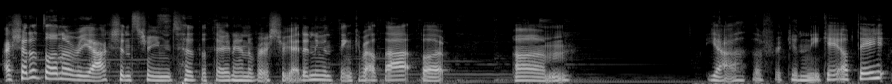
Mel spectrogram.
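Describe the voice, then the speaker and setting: A young woman streamer from Texas chats casually to her live chat, rambling and correcting herself, her voice congested, nasal and creaky. She speaks at a moderate pace in a medium pitch over soft background music.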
